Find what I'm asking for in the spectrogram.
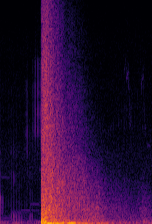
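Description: A single loud, booming gunshot from the video game Sir, You Are Being Hunted, sharp at onset and decaying over about a second, preceded by faint background sound.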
